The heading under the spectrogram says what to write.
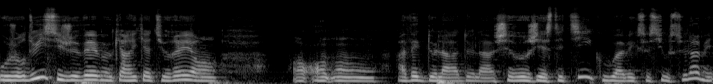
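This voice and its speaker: A woman speaks at a fairly low pitch with a dark, mellow tone. Her voice is somewhat breathy. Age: 70s. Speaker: grandmother and wellbeing guest. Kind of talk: casual interview chat. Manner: animated.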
